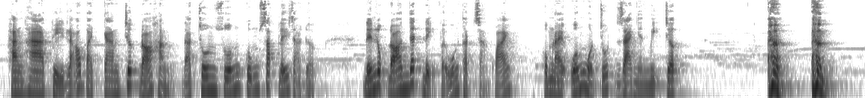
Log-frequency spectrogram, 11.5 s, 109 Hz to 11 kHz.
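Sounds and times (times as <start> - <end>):
speech: 0.2 - 9.2, 10.2 - 11.1
man coughing: 10.3 - 11.2.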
